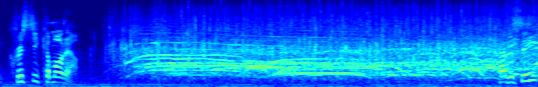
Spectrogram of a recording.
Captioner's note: cheering and applause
